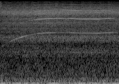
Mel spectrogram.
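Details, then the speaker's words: Steady high-pitched whine with rushing air from a high-speed dental drill cutting a lower-arch Class II #30 MO preparation on a typodont model tooth in a teaching demo; cutting straight in, angle found obtuse on mirror check. "I'm just cutting in straight. And I won't know the angle until I look in the mirror, and it's pretty obtuse, so I'm going to change it."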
